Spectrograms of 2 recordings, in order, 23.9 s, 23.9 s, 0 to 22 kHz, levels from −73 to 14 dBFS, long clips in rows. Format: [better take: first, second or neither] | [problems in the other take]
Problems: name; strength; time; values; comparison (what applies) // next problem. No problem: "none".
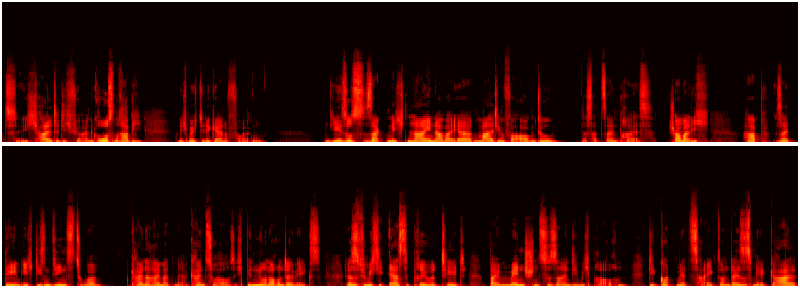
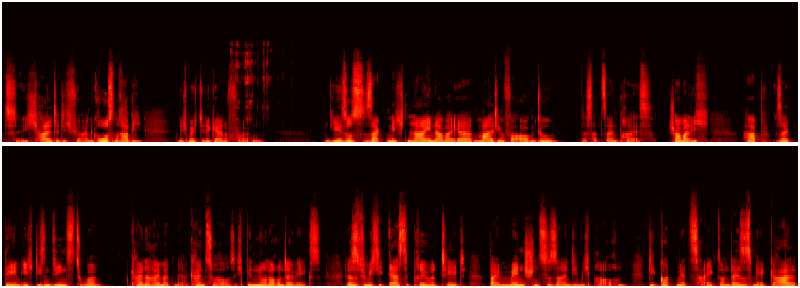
first | jangling keys; faint; at 3.5 s; peak 15 dB below the speech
